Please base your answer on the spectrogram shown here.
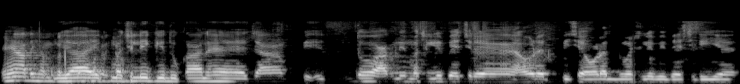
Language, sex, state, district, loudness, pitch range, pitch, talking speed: Hindi, male, Bihar, Purnia, -16 LUFS, 130-165 Hz, 145 Hz, 205 wpm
